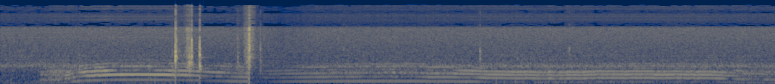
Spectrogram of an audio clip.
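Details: Black domestic cat making one long, moaning yowl that swells, dips and holds steady for several seconds, broken by brief clattering knocks near the start.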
